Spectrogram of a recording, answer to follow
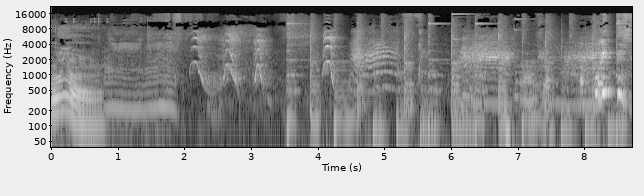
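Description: Asian small-clawed otter making repeated short, high-pitched squeaking calls that rise and fall, the begging call of an otter asking for food, over background music.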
